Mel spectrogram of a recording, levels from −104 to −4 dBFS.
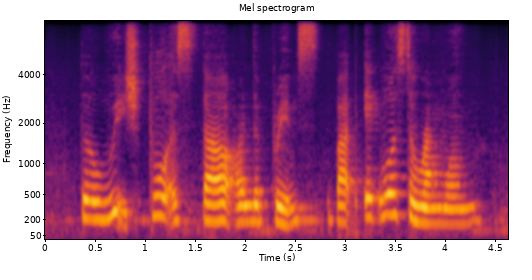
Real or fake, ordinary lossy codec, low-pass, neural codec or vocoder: fake; none; none; codec, 16 kHz, 0.5 kbps, X-Codec, HuBERT features, trained on balanced general audio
